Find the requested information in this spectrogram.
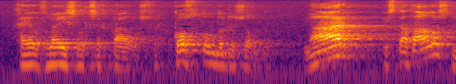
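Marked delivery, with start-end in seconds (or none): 3.0-4.5 sudden loud question; raised voice. Acted. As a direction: lift the voice sharply on the question. Preacher rising to question. (luide, uitroepende vraag)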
